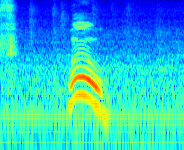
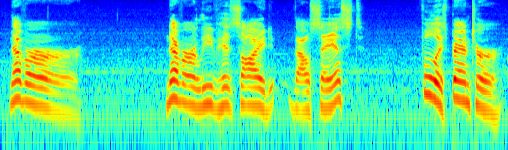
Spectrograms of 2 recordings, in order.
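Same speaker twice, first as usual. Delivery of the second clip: hammy stage actor; 3 dB louder than usual. Acted. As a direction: overact it like a drama student on stage. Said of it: "I have studied drama".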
